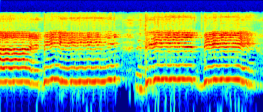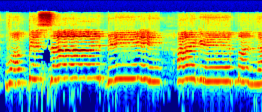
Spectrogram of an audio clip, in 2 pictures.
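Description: A woman singing a worship song solo, holding long notes with slight wavering in phrases of a second or two, with short breaks for breath between them.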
